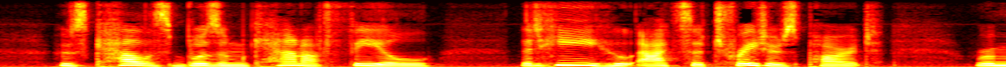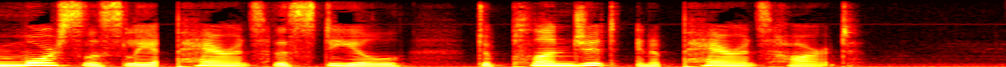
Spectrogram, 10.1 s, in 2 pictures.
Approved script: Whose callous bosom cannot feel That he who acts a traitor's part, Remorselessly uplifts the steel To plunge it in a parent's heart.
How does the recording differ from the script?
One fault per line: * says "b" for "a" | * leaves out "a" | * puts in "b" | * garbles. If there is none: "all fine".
* says "parent's" for "uplifts"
